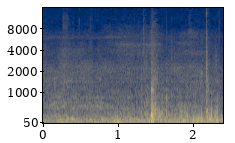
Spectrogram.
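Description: Faint low rumble of wind and handling on the microphone, then a single sharp click about one and a half seconds in as the door latch of a 2011 GMC pickup releases and the door is pulled open.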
